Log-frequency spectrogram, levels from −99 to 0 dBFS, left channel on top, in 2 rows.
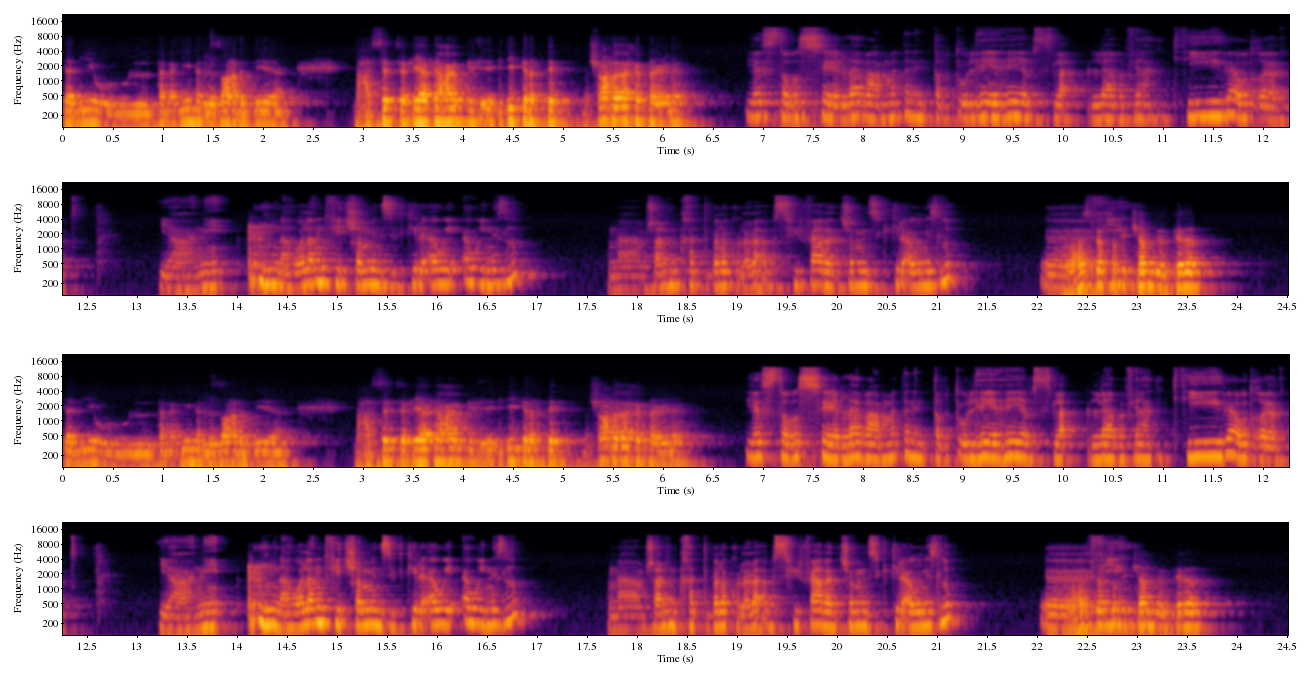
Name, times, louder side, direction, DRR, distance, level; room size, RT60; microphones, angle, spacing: voice 1, 0.0-2.2 2.9-4.9 5.3-6.2 22.2-22.7 23.0-23.6, left 3 dB, 65° left, 6 dB, 0.6 m, -23 dB
voice 2, 6.8-12.2 13.2-13.8 14.1-16.8 17.7-21.2 22.0-23.0, right 3 dB, 50° right, 8 dB, 0.5 m, -29 dB
4.0 x 3.2 x 4.1 m, 0.69 s
head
